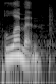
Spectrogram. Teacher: Le « o » disparaît presque.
